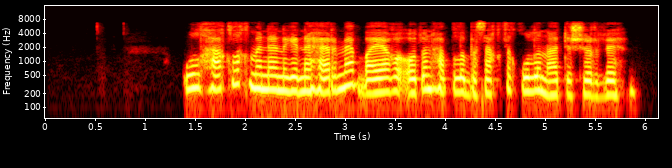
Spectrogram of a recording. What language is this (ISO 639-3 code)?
bak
